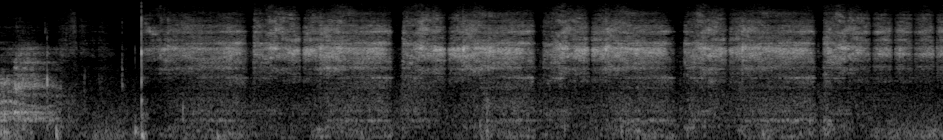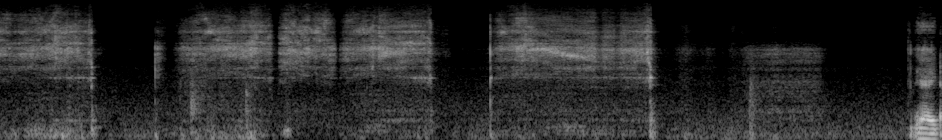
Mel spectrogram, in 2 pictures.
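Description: A Mora knife blade stroked back and forth on a Japanese whetstone, repeated gritty rasping scrapes in an even rhythm close by, with brief pauses between passes.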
